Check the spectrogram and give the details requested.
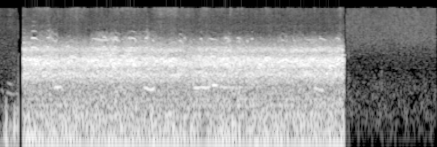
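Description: A large flock of geese calling all at once, a dense, steady din of honking that starts suddenly and cuts off abruptly after about four seconds.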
